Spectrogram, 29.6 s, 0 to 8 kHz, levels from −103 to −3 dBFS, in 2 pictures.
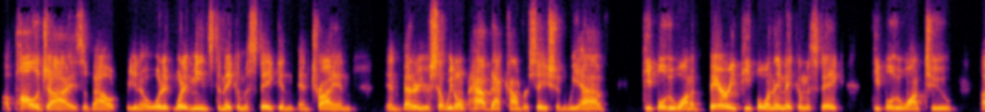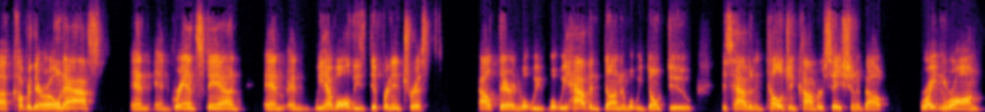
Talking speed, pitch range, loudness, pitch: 165 wpm, 100-125 Hz, -19 LUFS, 110 Hz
